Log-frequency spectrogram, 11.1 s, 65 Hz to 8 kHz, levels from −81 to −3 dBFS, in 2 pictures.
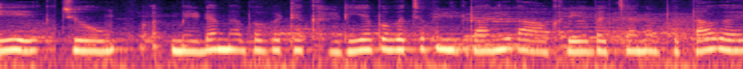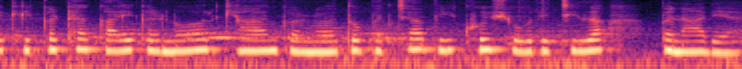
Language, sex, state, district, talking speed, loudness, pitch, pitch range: Hindi, female, Rajasthan, Nagaur, 165 wpm, -14 LUFS, 245 Hz, 235-255 Hz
